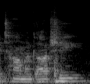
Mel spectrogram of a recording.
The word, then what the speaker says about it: Tamagotchi: uh it did a time how do you pronounce it uh this is this is a Tamagotchi um it's a little kind of like portable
